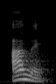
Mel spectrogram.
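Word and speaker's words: 姉: 아네 .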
